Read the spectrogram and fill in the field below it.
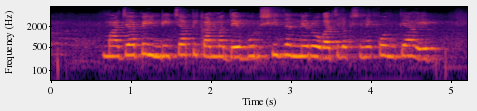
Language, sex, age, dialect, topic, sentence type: Marathi, female, 18-24, Standard Marathi, agriculture, question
